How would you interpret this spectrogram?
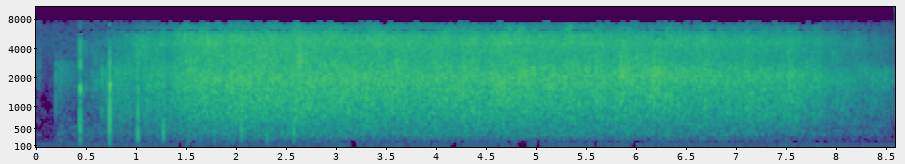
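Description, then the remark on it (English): An audience breaks into applause as a clap offering to God for the music, starting with a few sharp individual claps before swelling into steady, dense clapping that holds at an even level until the end. “I think for our music, we ought to give God a clap offering, don't you?”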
